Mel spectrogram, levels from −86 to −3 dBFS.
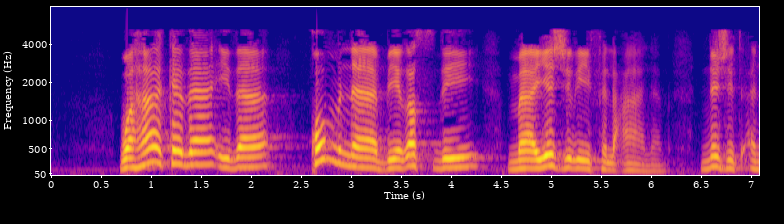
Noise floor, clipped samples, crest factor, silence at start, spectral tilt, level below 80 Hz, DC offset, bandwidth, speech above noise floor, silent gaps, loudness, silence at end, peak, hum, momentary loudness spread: -56 dBFS; under 0.1%; 16 dB; 0.7 s; -9.5 dB/octave; -58 dBFS; under 0.1%; 5.4 kHz; 41 dB; none; -16 LUFS; 0 s; 0 dBFS; none; 14 LU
